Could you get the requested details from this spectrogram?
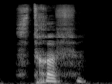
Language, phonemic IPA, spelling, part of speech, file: French, /stʁɔf/, strophes, noun, LL-Q150 (fra)-strophes.wav
- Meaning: plural of strophe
